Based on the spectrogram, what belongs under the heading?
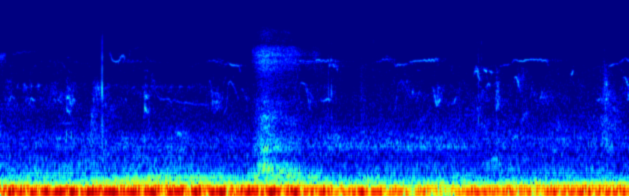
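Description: Small birds chirping and twittering in short high calls over a steady low hum, with a brief rustling burst about two seconds in.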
